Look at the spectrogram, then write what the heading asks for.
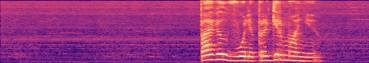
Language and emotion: Russian, neutral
